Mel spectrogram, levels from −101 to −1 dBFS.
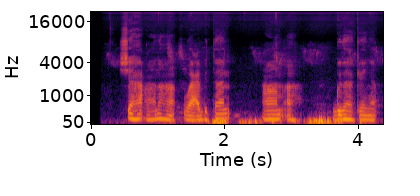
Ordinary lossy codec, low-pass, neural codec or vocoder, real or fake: none; none; none; real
